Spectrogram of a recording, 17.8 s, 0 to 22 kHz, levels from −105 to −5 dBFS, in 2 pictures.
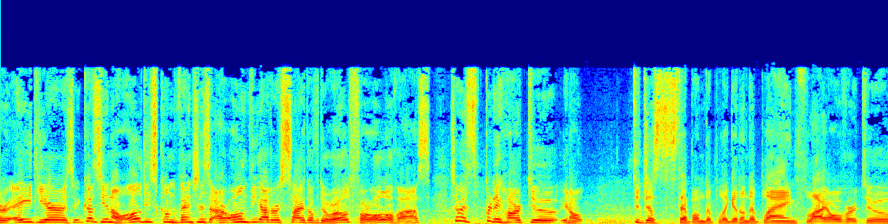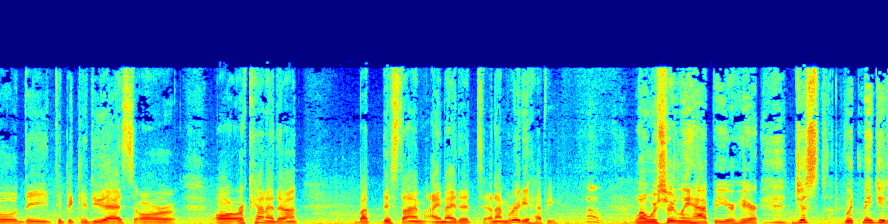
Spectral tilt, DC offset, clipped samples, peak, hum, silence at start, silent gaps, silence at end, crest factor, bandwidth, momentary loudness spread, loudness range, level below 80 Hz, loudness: -4 dB/octave; under 0.1%; under 0.1%; -4 dBFS; none; 0 s; none; 0 s; 14 dB; 16 kHz; 8 LU; 2 LU; -44 dBFS; -19 LUFS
